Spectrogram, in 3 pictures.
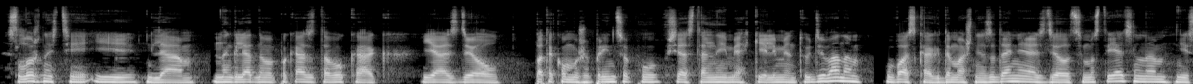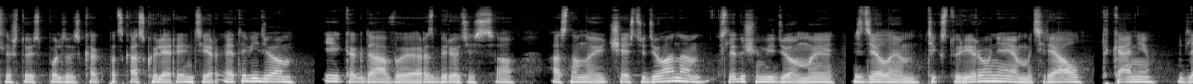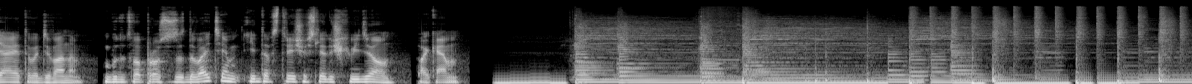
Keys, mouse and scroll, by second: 0.0-0.3 scroll up 1, 0.3 s, 2.1 middle click, 2.3 scroll down 2, 2.5 z, 2.9 middle click, 3.2 KP_7, 3.6 g, 5.6-6.9 shift+middle drag, 6.9 z, 7.3-9.2 middle drag, 9.5 scroll down 1, 9.6 middle click, 10.5 g, 11.2-12.2 middle drag, 12.2 scroll up 2, 12.3-13.3 middle drag, 14.7 Tab, 15.0 middle click, 15.4 ctrl+r, 17.1 middle click, 18.0 ctrl+r, 19.4-20.6 middle drag, 20.6-21.6 drag, 22.2 click, 22.8 click, 23.4 middle click, 23.7 Tab, 23.9 Tab, 24.2 middle click, 24.6 Tab, 24.8 middle click, 25.0 Tab, 28.5 click, 29.0 click, 29.5 middle click, 29.7-30.1 scroll down 5, 30.1-31.2 middle drag, 32.2 click, 32.9 middle click, 33.1 scroll up 1, 33.4-34.4 middle drag, 35.0-35.7 drag.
